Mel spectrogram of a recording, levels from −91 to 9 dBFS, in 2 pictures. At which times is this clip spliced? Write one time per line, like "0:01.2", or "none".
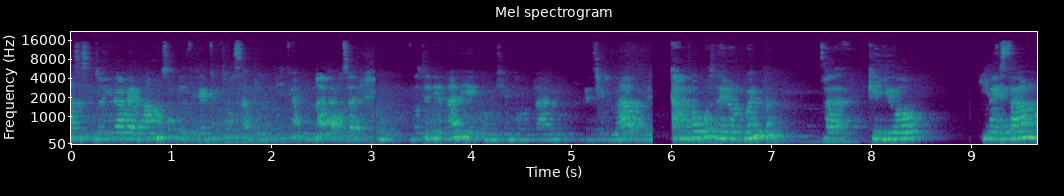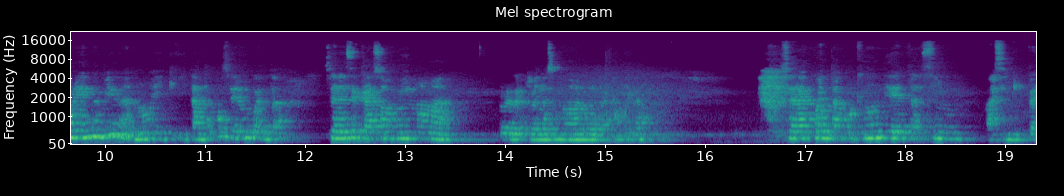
0:03.0
0:05.8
